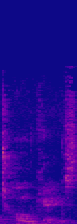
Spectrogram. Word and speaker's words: toques: the camera, it's no toques, T-O-Q-U-E-S. Do you remember a few chapters ago when we learned tocar, toque? To make the K sound, you add Q.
